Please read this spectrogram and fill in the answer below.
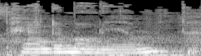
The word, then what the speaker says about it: pandemonium: But pandemonium, which in the original is spelled with what's called an ash symbol, the A connected to an E see in Greek. But it's still pronounced pandemonium.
